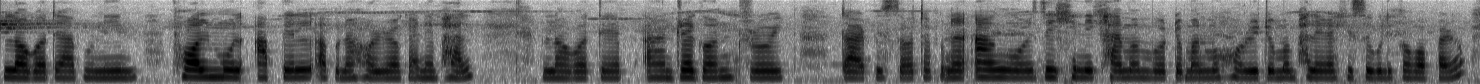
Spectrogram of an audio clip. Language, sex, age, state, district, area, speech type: Assamese, female, 18-30, Assam, Golaghat, urban, spontaneous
